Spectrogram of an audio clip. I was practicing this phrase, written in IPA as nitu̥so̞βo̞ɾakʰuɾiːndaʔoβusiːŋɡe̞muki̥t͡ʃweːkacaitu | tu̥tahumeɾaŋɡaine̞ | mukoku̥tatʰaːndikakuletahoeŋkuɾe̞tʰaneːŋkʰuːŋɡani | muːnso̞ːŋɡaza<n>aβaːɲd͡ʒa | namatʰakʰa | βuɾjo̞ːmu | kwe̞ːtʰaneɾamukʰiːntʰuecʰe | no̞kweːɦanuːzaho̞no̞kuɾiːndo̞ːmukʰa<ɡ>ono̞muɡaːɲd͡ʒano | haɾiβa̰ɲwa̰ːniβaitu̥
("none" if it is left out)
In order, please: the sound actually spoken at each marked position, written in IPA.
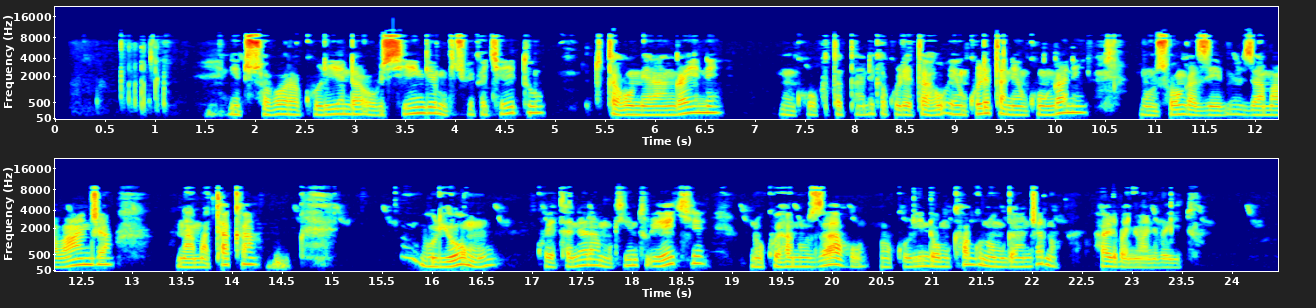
m, ɡ

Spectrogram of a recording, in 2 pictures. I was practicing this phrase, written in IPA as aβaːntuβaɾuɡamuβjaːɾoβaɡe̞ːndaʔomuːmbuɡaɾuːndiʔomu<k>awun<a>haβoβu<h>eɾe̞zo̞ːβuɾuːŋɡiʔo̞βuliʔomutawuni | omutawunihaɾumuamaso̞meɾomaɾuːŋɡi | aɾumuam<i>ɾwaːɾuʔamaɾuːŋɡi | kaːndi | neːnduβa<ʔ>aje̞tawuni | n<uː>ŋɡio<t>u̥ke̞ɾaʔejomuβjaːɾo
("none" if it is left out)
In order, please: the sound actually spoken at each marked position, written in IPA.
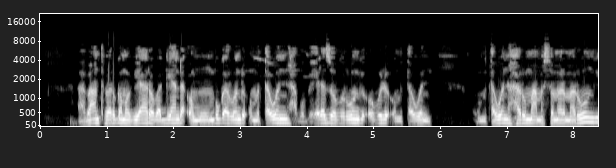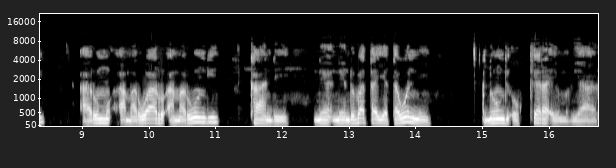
t, i, h, a, t, uː, k

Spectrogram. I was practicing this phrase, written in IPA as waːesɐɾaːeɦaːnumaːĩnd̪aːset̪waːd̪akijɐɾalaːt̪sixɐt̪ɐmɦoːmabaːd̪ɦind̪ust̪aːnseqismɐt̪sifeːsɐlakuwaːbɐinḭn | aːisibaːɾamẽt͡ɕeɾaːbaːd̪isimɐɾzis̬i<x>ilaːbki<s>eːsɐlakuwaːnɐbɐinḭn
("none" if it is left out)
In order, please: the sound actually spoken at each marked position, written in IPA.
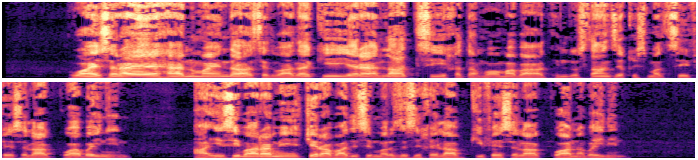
x, f

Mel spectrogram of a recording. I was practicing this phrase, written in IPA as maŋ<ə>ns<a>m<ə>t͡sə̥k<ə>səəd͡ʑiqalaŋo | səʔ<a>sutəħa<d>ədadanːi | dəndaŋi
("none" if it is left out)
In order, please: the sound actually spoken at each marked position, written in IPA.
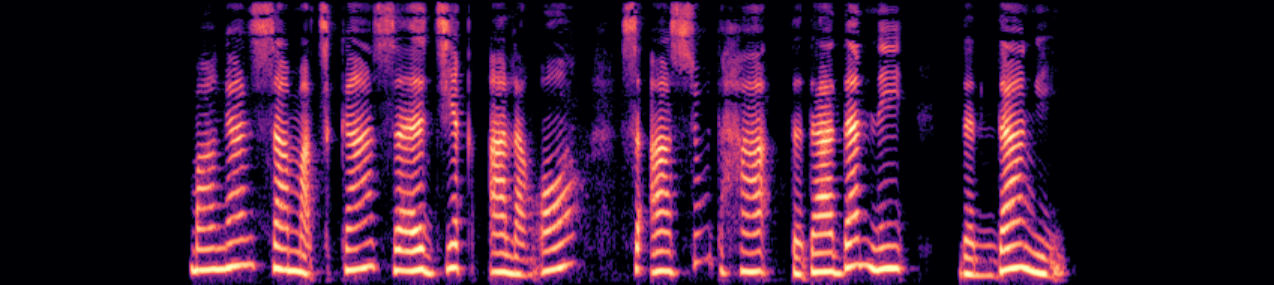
a, a, a, a, a, t

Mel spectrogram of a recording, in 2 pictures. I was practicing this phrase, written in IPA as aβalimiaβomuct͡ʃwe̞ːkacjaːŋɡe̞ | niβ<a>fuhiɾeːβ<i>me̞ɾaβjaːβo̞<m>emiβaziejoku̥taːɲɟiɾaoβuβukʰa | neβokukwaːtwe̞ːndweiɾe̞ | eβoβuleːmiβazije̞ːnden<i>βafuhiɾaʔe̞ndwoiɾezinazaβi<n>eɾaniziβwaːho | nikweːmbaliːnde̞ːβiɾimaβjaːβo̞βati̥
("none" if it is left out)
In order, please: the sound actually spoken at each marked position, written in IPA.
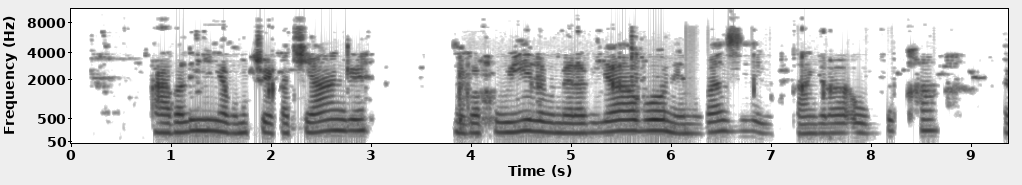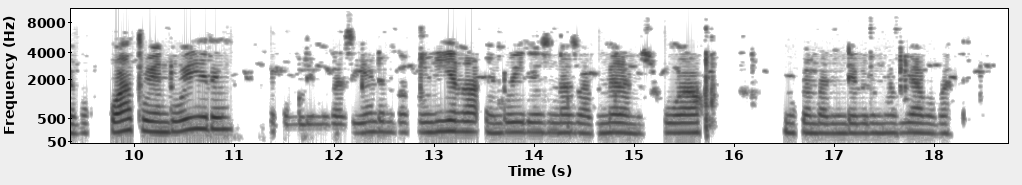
a, i, n, i, m

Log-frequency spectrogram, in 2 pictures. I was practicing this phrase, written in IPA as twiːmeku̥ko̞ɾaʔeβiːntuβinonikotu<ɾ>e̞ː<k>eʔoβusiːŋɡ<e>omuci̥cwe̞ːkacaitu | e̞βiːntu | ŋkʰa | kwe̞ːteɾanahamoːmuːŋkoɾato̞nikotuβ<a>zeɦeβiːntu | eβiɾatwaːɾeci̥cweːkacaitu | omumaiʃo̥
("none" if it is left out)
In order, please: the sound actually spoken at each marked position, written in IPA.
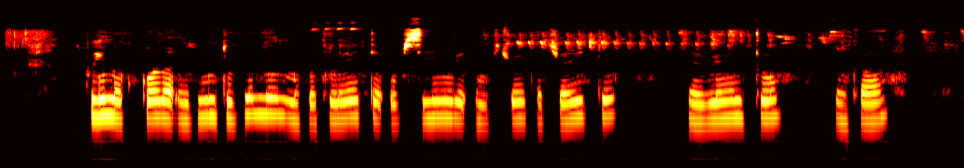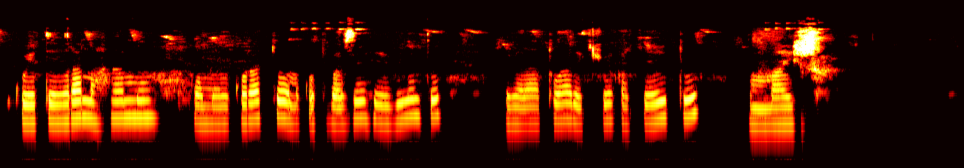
l, t, e, a

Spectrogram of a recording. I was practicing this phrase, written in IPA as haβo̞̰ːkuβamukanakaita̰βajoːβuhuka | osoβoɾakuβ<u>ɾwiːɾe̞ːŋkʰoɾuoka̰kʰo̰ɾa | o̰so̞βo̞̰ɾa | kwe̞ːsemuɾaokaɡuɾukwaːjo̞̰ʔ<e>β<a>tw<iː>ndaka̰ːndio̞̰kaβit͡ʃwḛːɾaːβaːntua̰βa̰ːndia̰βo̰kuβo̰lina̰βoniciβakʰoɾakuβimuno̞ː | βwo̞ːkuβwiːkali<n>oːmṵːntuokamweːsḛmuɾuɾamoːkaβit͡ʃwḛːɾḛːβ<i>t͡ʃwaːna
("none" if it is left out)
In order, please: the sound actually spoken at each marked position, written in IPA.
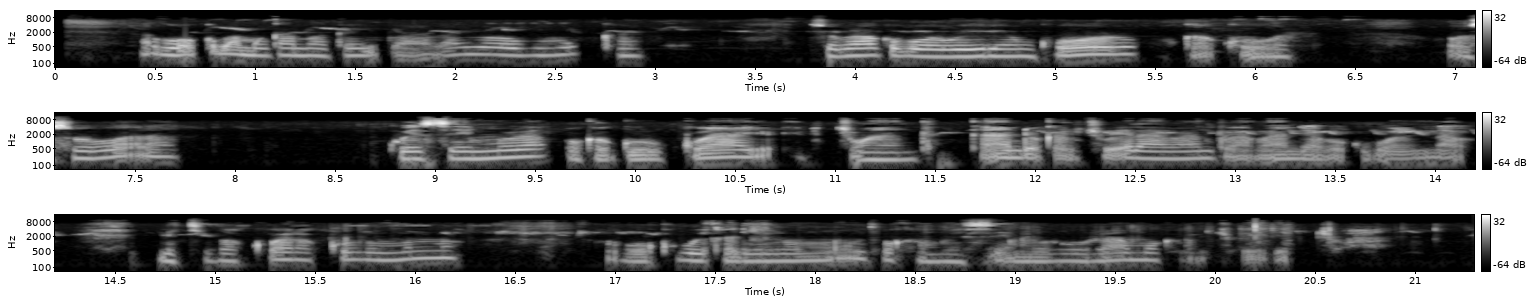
o, e, i, aː, n, i

